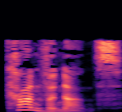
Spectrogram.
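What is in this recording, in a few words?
"convenance", British English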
